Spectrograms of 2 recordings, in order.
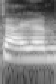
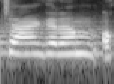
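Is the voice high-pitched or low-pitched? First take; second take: low-pitched; high-pitched. First: It is said in a low voice. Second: It is called out in a high voice. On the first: The speaker calls it wrong. "it is not a low like chai garam" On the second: The speaker calls it right. "how they we used to call chai garam"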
